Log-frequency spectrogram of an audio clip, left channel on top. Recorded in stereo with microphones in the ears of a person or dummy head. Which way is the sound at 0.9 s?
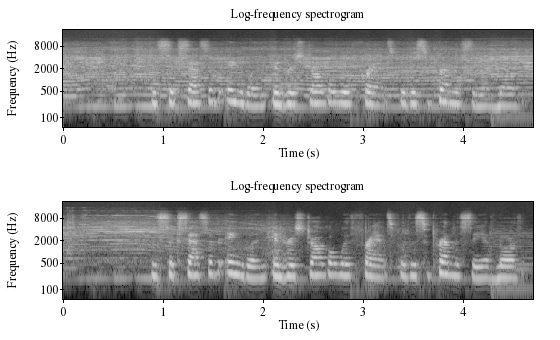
35° right (ahead or behind).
